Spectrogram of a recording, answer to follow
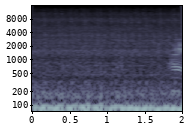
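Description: Can-Am Defender's V-twin engine idling steadily at about 1,250 rpm, a constant low drone.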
